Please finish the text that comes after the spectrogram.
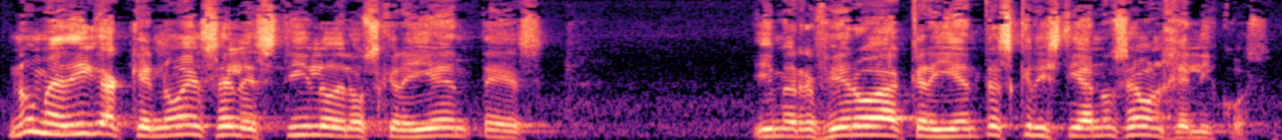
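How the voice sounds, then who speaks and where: A man's voice: high voice, moderate pace, darkish tone, a little hiss or hum. A middle-aged man, preaching a Sunday sermon in a conversational, joking way full of rhetorical questions. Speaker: pastor.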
